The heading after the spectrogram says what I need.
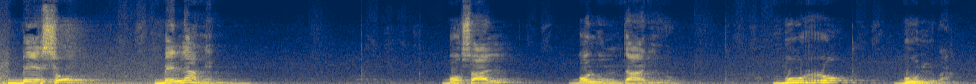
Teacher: el fonema bilabial se representa con la B y con la V. La pronunciación es exactamente igual.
